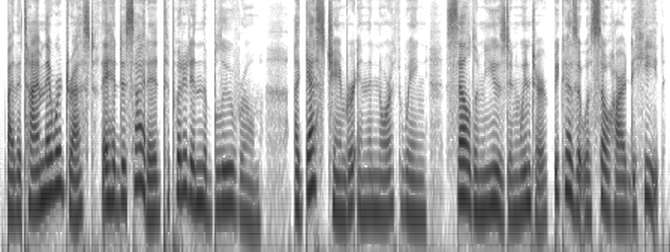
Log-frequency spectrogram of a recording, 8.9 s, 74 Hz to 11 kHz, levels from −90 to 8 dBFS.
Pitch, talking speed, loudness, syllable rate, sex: 185 Hz, 230 wpm, -19 LUFS, 5.4 syllables/s, female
